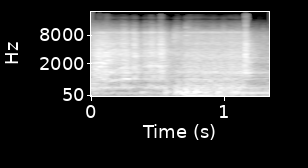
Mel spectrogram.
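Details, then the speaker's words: Tao Tao 110cc go-kart engine with a new fuel filter. It fires with a few ragged pops, then stumbles and fades instead of idling. The owners suspect the carburetor and plan to replace it. "It's the carburetor. It's a carb. You think? I mean, Do it again. it's firing."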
